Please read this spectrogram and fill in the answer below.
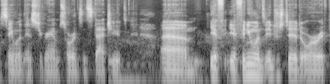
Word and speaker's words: Statutes: That is Statutes, not statues.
